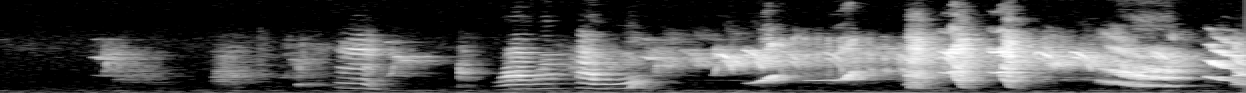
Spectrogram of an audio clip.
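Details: Pet parrot, said to talk and repeat words like papa, mummy and mittu, gives a run of harsh, buzzy chattering syllables that grow louder, with quick falling notes mixed into dense scratchy bursts.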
